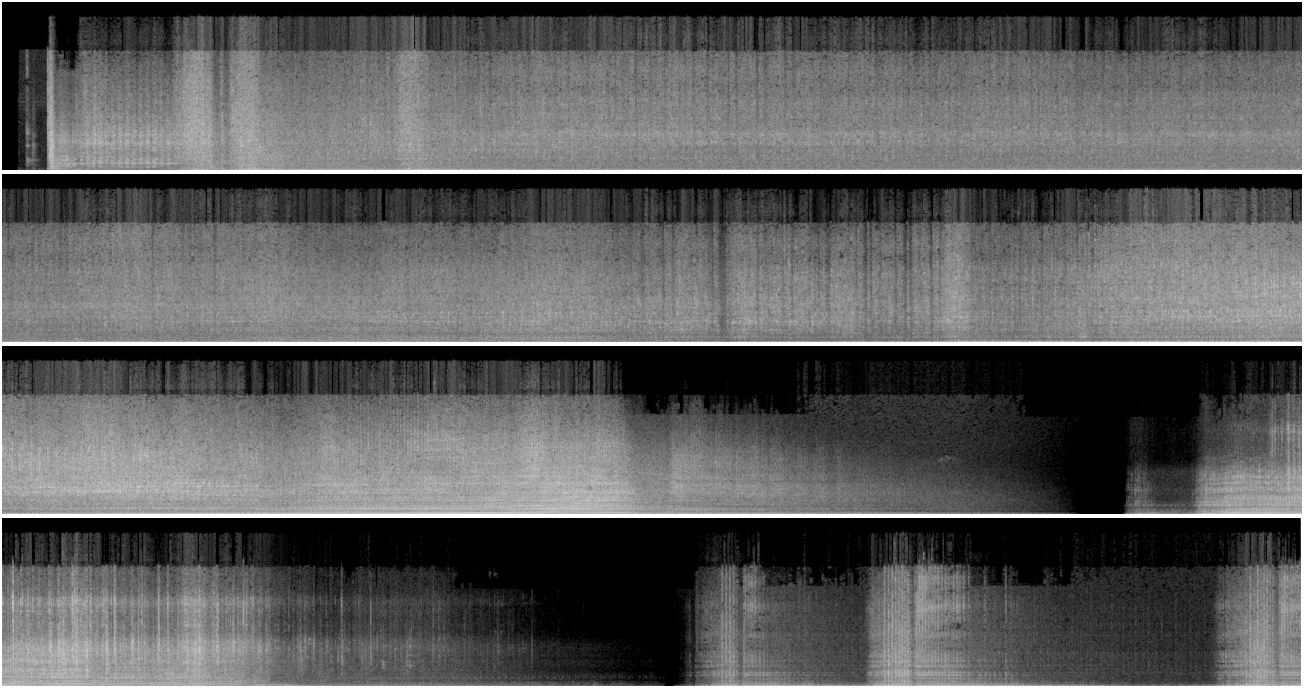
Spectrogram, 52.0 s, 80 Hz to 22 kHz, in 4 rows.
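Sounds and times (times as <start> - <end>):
car engine starting and idling: 0.2 - 30.7
car engine revving: 0.6 - 7.9, 12.2 - 34.5, 37.3 - 41.8, 45.8 - 51.9
car accelerating: 10.7 - 34.8.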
